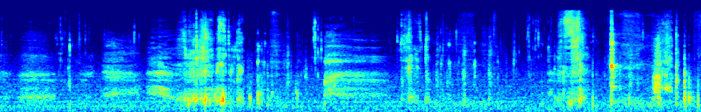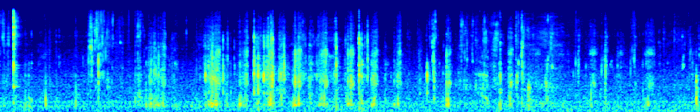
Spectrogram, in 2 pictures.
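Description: Close-miked eating sounds: chewing soft tofu and other food, with many wet smacks and sharp mouth clicks and a few longer wet sucking sounds.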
